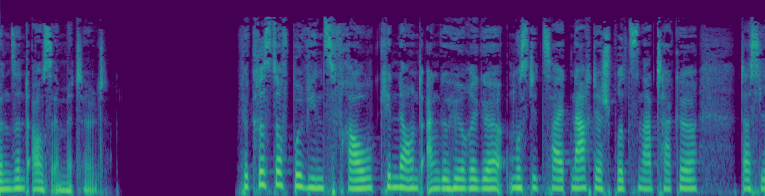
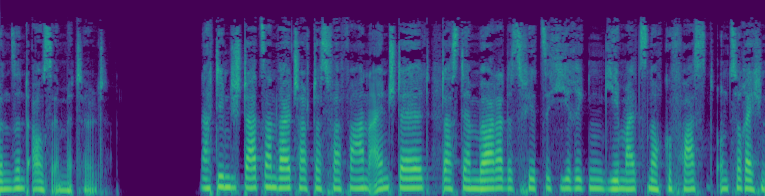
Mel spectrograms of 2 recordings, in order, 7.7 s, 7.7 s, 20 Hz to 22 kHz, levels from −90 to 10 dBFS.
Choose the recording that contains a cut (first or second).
second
